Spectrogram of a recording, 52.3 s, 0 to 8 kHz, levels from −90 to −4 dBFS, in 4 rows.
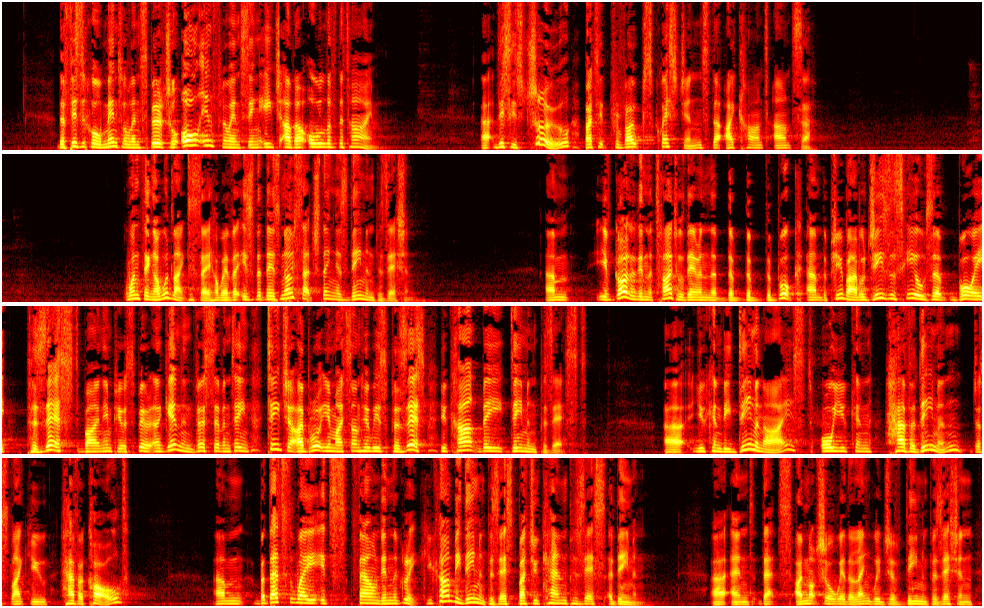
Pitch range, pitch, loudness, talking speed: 135-185 Hz, 160 Hz, -21 LUFS, 160 wpm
